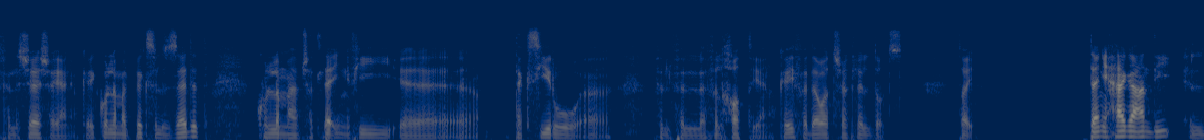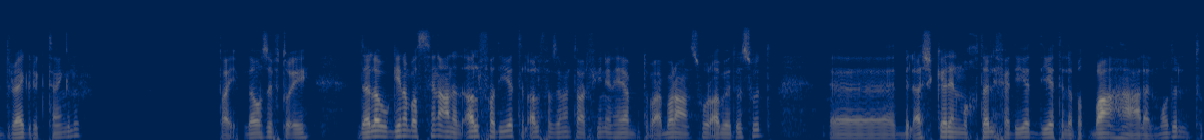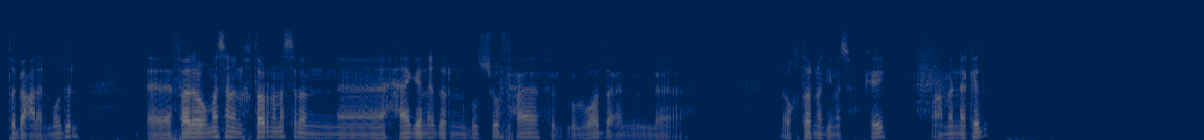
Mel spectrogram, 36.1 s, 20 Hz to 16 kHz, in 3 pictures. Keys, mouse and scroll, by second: 9.6 click, 16.0 click, 31.9 click, 33.9 click.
